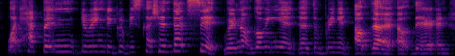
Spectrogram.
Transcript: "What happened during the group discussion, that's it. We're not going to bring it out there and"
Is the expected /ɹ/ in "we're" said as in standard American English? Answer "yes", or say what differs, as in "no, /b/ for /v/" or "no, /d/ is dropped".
yes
